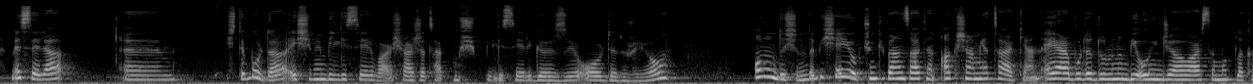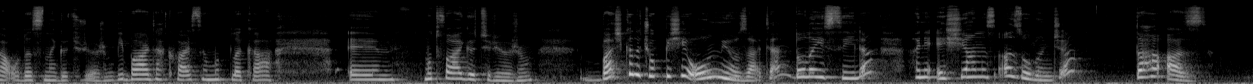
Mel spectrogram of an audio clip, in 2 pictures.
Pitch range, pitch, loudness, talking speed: 205-280 Hz, 235 Hz, -27 LUFS, 120 wpm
